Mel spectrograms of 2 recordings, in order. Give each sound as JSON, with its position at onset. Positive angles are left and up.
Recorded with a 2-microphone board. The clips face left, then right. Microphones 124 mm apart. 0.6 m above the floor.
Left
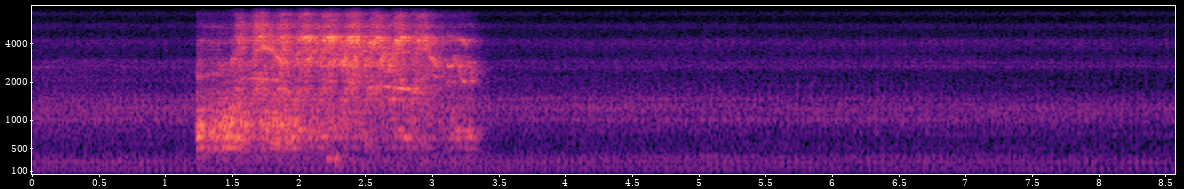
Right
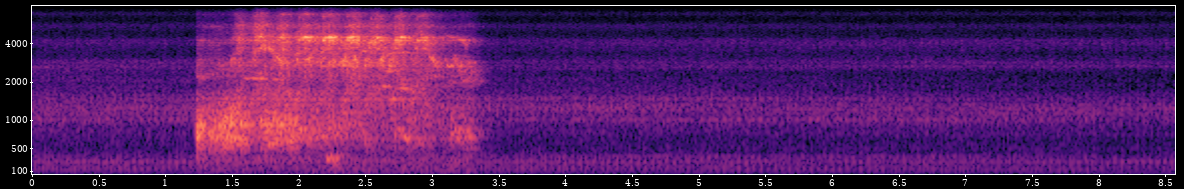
{"t": 1.2, "sound": "a bird", "side_deg": -25, "distance_m": 1.0}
